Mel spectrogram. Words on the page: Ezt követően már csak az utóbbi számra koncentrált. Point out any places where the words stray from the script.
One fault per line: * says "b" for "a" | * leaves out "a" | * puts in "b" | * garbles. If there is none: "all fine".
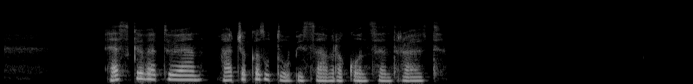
all fine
